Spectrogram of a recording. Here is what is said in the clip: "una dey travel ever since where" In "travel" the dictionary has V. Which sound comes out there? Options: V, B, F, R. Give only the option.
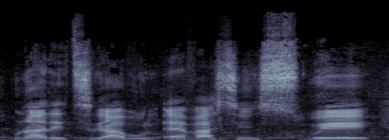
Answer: B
